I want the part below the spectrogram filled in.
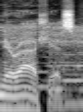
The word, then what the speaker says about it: Niratias: I know it sounds weird, but it's spelled N-I-R-A-T-I-A-S, Niratious.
